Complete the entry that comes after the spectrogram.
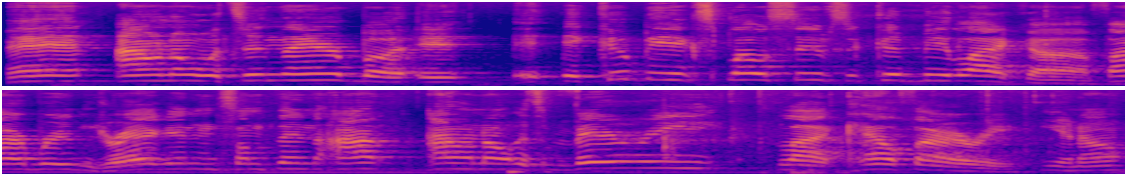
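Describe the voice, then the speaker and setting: A man drawls in a put-on character voice, pitched high, at a moderate pace, with ordinary pitch variation. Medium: actual play. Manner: drawling, folksy, peppered with "man" and "y'all".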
